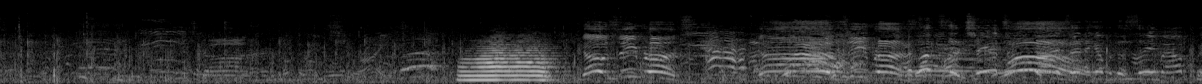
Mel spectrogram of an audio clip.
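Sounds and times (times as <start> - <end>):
spectators cheering: 4.0 - 4.6
horn blast: 4.6 - 5.7.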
